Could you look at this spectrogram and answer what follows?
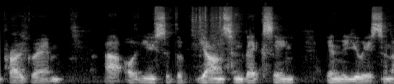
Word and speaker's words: Janssen: Likewise, and I understand the correct pronunciation is Janssen vaccine, one of the 4 we have, and there's a release that's come out today on that from MedSafe.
